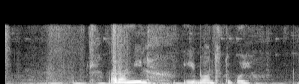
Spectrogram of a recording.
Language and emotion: Russian, sad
